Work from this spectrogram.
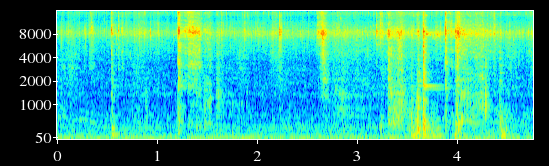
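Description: Vegetables for stuffed cabbage sizzle gently in a hot pan while a utensil stirs them, with soft frying crackle and scraping strokes coming in short bursts.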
